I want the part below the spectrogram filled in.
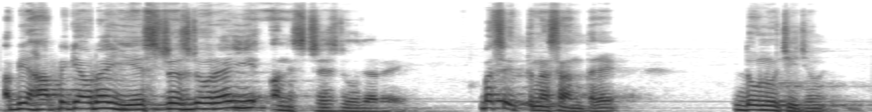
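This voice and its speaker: Male English-literature tutor, high voice, mellow tone, reverberant room; repetitive teacher talk. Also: brisk. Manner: explains and repeats key points, asks and answers his own questions; mixes English terms into Hindi. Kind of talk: exam-prep lecture. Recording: echoey room with long reverb.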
